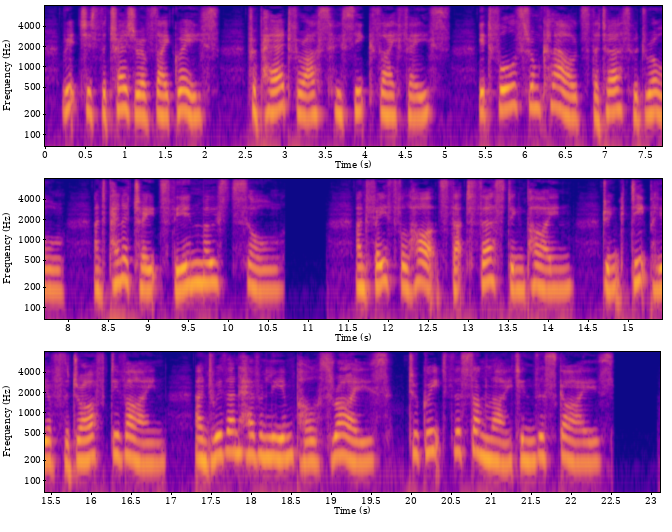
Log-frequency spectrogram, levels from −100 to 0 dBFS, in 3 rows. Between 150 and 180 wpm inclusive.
No: average, 140 wpm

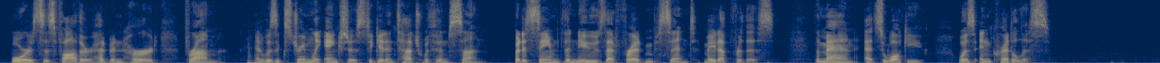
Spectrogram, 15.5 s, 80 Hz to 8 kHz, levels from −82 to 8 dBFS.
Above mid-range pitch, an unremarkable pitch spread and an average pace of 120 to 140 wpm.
No: low, 130 Hz; average, 3.4 semitones; slow, 135 wpm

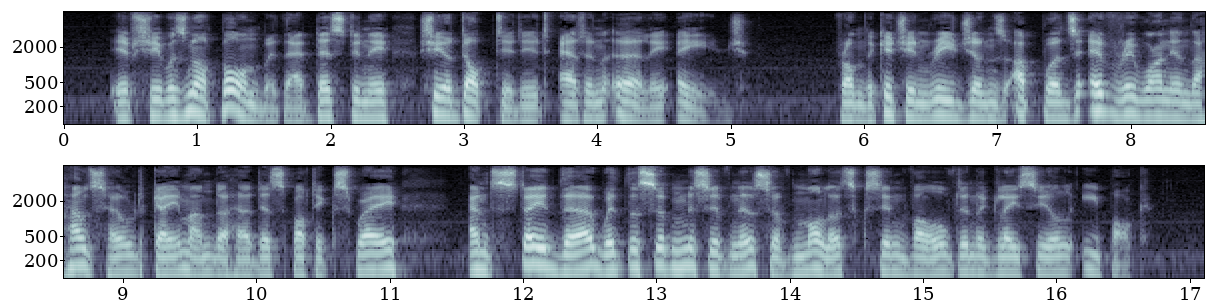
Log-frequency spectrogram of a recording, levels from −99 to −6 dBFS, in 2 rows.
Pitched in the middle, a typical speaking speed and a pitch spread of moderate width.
No: low, 125 Hz; average, 150 wpm; average, 3.1 semitones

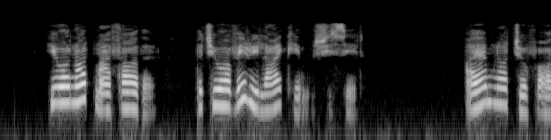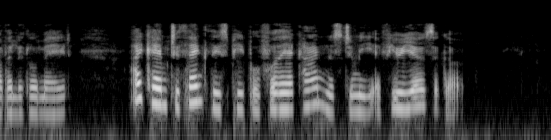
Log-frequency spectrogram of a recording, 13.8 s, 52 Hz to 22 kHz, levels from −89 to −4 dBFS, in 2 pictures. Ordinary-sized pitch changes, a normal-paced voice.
No: wide, 6.0 semitones; average, 150 wpm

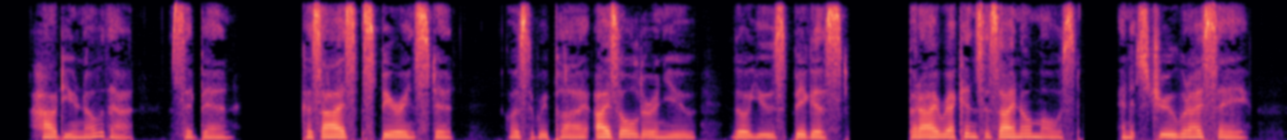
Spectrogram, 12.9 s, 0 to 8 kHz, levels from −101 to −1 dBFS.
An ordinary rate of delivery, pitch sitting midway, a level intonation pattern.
Yes: average, 160 wpm; medium, 175 Hz; narrow, 1.5 semitones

